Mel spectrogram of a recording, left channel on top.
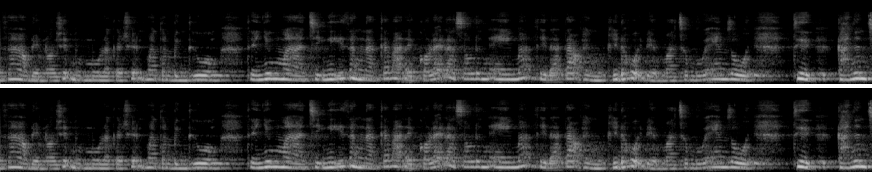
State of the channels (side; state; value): both; identical; correlation 1.00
